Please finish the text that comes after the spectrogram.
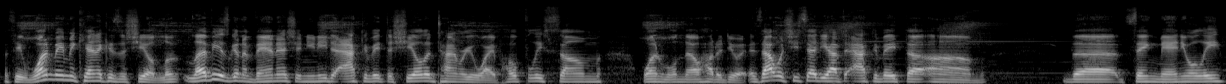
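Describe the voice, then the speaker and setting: A man's voice: mid-range voice, fairly quick, fairly bright tone. Man, game streamer, casual and enthusiastic, informal slang, mid-range voice, light music behind.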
